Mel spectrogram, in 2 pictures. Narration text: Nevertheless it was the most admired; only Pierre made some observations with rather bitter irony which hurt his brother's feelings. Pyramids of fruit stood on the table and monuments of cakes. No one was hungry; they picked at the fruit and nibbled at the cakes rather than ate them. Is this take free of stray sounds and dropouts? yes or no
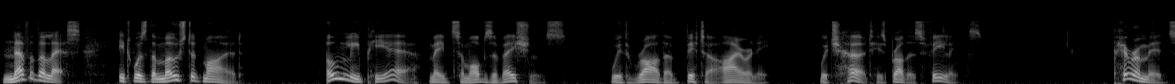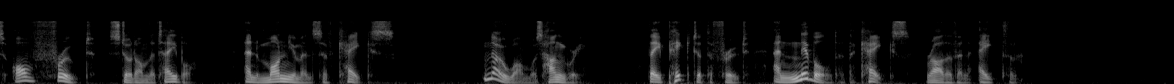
yes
